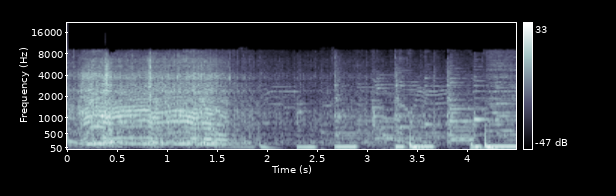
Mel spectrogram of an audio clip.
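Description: Countertop blender running at full speed, pureeing frozen banana ice cream, apricots and milk, its motor pitch wavering as the load shifts. After about two seconds it drops back under background music with a repeated bass line.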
